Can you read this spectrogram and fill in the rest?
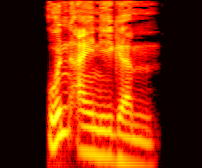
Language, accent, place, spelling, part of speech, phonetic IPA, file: German, Germany, Berlin, uneinigem, adjective, [ˈʊnˌʔaɪ̯nɪɡəm], De-uneinigem.ogg
- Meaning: strong dative masculine/neuter singular of uneinig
